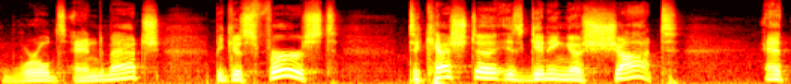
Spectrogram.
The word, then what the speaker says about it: Takeshita: And I forgot how Okada pronounces his name. Takeshita. I think he calls him Takeshita.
